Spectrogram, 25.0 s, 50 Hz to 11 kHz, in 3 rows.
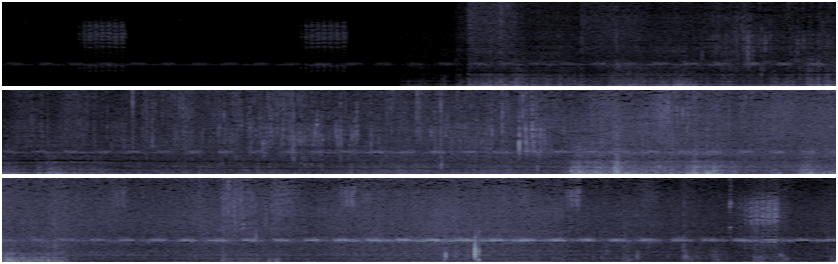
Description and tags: lost maples putting out fire1
texas, insects, hill-country, hiss, forest, smoke, fire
